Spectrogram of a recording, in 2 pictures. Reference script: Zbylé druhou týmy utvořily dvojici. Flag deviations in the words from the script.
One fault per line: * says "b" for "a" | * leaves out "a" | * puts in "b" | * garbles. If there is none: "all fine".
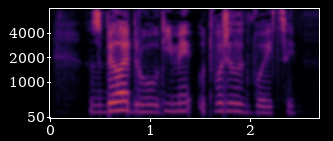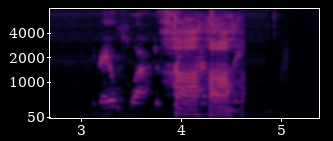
all fine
